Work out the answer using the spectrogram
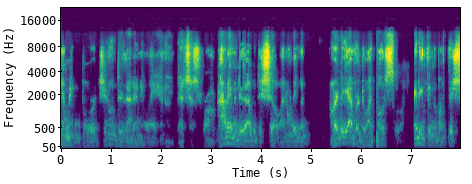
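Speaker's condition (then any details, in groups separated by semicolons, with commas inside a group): Laryngectomy; total laryngectomy for head and neck cancer, radiation, chemo; post-surgery, new dentures; swallowing difficult, dentures slur s sounds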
